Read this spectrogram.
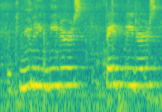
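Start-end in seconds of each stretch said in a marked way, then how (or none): none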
